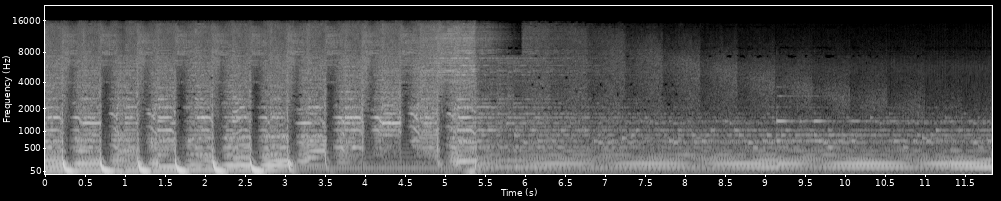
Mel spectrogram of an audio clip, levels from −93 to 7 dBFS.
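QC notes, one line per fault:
Throughout: mains buzz. A steady, raspy buzz sits under the sound at about 20 dB below the signal. Sharp switching spikes, twice per 50 Hz cycle, have leaked in from a dimmer, rectifier or unshielded path, spreading harmonics of 50 Hz up into the kilohertz range.
0.95–1.01 s, 5.60–5.96 s, 11.27–11.32 s: AAC frame loss with concealment. The decoder patched missing frames from the last good spectrum, giving brief smeared, phasey patches. The first and last gaps each fit one lost frame of about 43 ms. The middle stretch is several short losses scattered over about a third of a second.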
